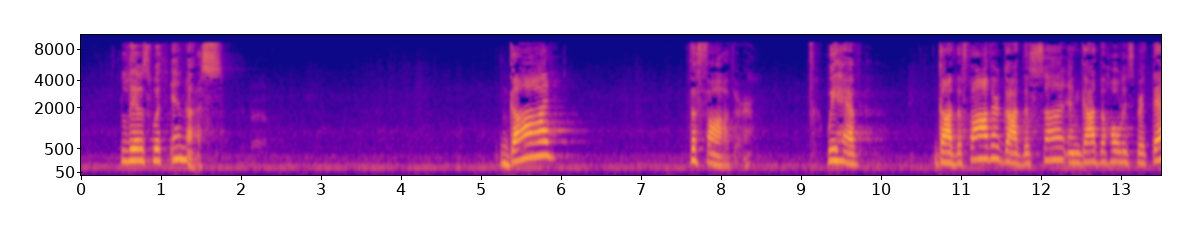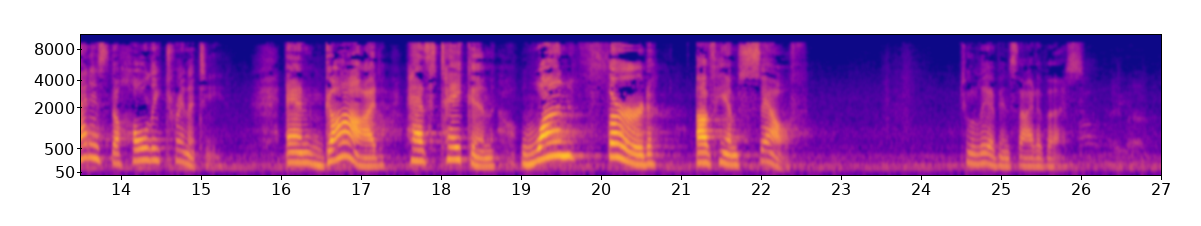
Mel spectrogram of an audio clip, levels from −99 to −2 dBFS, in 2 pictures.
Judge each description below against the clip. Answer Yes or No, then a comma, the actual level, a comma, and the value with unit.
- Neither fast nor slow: No, slow, 80 wpm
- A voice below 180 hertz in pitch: No, high, 190 Hz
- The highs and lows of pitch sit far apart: Yes, wide, 7.6 semitones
